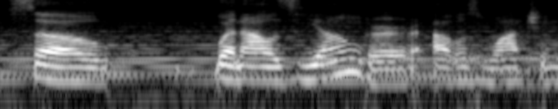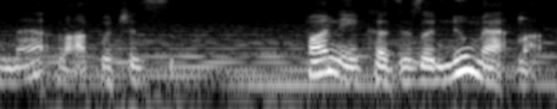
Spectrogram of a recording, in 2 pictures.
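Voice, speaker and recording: Woman, forties, from New York, animated personal storytelling, interview guest, clear music behind the voice. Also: a bass voice, normal speed. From Brooklyn, New York, USA. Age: 40s. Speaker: interview guest, lawyer and law professor.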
